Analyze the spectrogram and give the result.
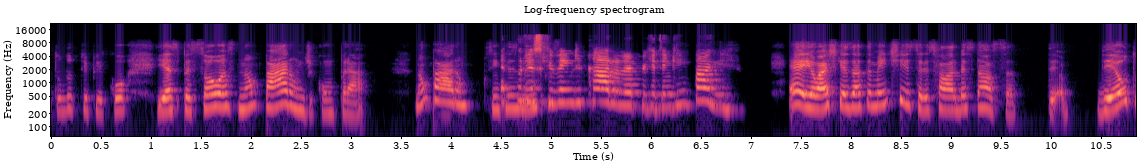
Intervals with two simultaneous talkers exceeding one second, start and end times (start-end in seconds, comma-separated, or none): none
